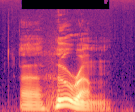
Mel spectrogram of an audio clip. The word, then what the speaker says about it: Huram: And it can be spelled and pronounced Huram, H-U-R-A-M, which is how it reads in 2 Chronicles.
